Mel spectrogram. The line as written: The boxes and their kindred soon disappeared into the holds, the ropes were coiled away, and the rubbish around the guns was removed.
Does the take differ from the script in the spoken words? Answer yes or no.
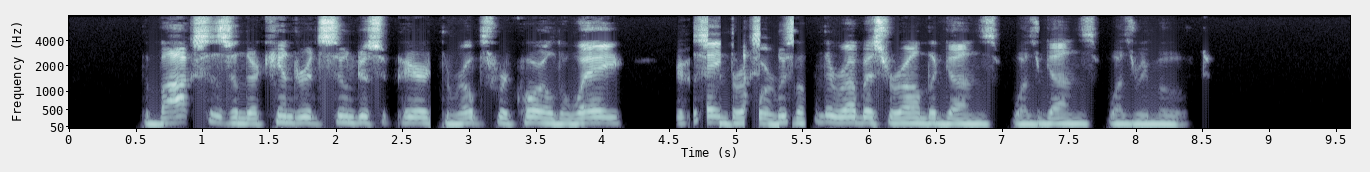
yes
